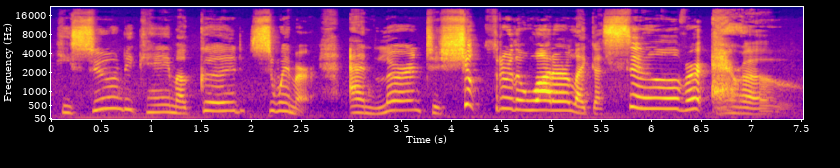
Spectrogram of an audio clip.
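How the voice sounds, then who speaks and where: A woman reads a picture book aloud in a bright, high voice. Her pitch swoops widely as she stresses words for drama, like a teacher performing for a class. The delivery is theatrical and expressive. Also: slow pace. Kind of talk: expressive storybook read-aloud.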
